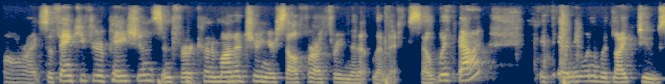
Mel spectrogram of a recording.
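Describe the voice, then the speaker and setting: A woman chairs a formal public meeting in a somewhat husky, medium-pitched voice. She is courteous and procedural, pausing often as she works through her remarks.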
